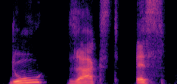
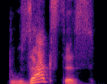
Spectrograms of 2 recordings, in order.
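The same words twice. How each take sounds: First: It is said flat, without emphasis. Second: It is said as a firm confirmation.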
